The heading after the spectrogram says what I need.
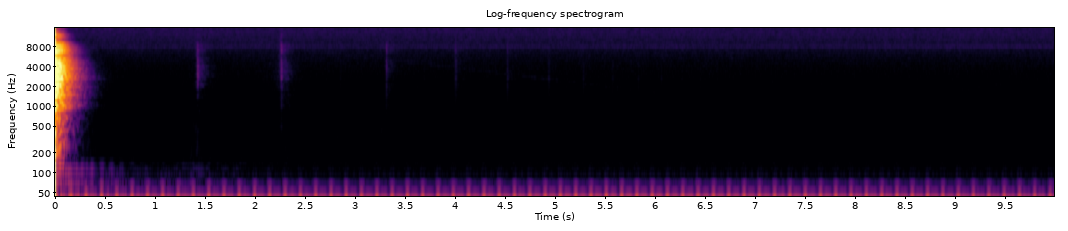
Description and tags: Finnvox Impulses - B Room SSL Listen Mic
studios, response, ir, impulse, Finnvox, reverb, convolution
